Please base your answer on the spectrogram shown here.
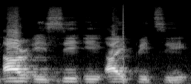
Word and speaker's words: receipt: P is silent in RECEIPT. Everybody say receipt.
